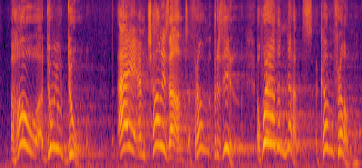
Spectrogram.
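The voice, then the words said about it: Male voice singing in falsetto. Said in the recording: “in falsetto, utters the play's celebrated self-introduction”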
